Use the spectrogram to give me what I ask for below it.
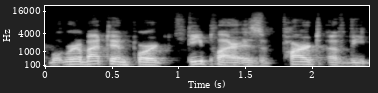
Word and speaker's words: dplyr: It's spelled D-P-L-Y-R. It's pronounced dplyr. Some people say dipler, and it stresses me out.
